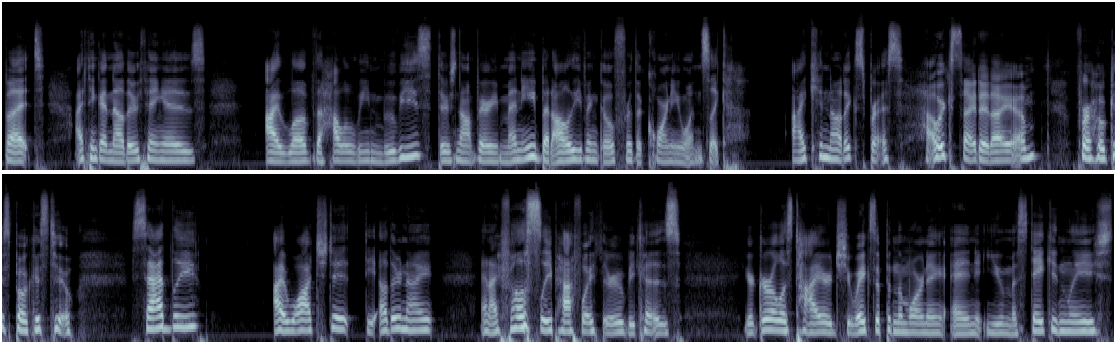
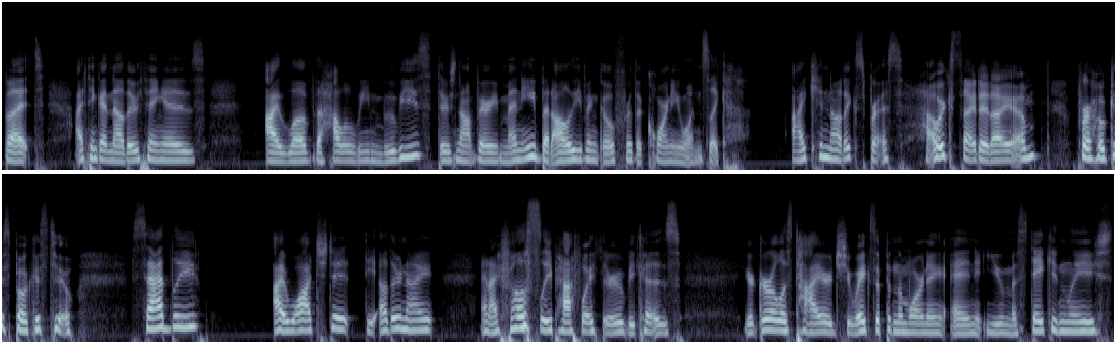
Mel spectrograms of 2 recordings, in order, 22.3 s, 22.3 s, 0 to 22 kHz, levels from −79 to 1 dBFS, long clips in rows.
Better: first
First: none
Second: muffled; slightly; fading above 3 kHz

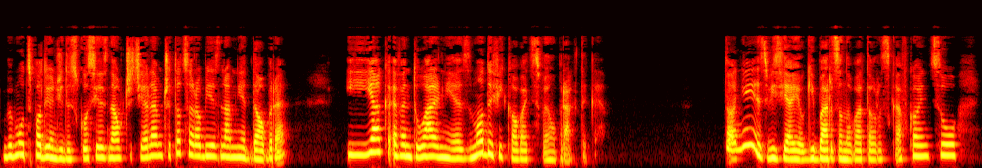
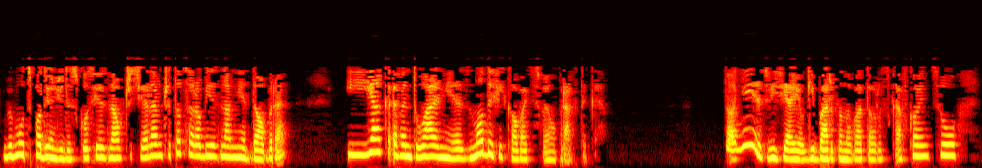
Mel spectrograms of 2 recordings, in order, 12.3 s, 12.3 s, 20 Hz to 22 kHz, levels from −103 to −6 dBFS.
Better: first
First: garbled, watery; slightly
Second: garbled, watery; badly

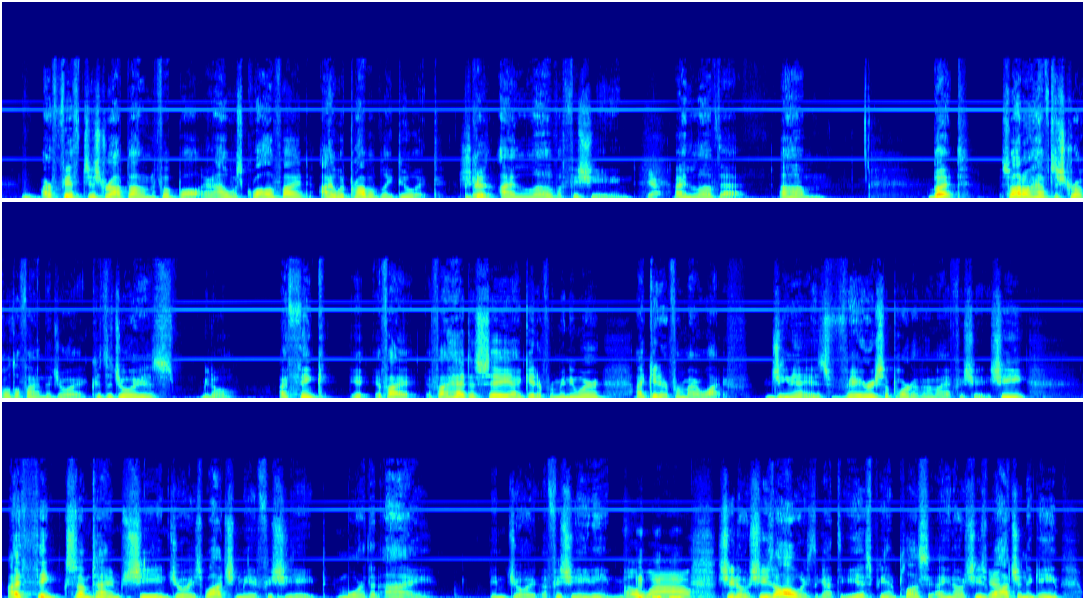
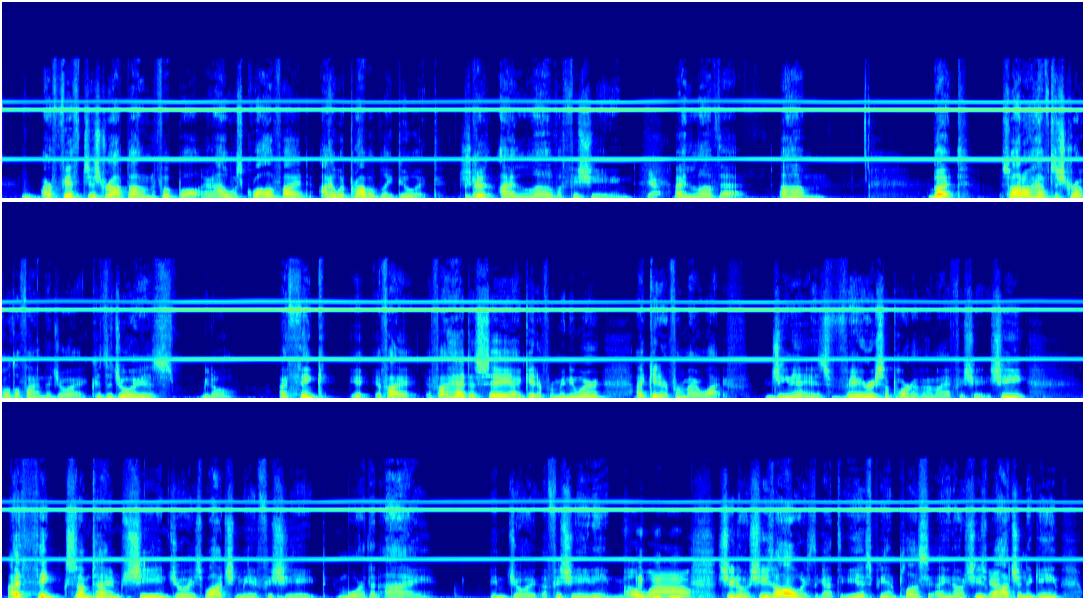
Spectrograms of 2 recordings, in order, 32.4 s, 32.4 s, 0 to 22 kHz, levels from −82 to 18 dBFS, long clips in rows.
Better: first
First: high-pitched whine; faint; throughout; 10 kHz, 25 dB below the speech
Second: high-pitched whine; loud; throughout; 10 kHz, 6 dB below the speech

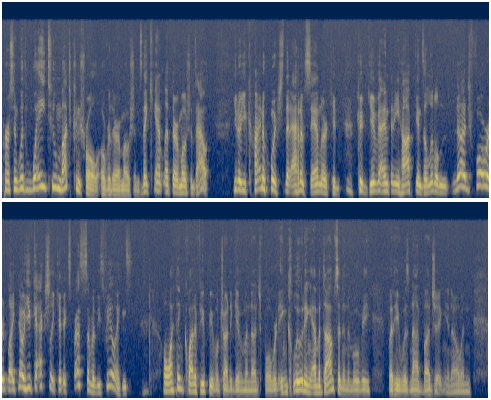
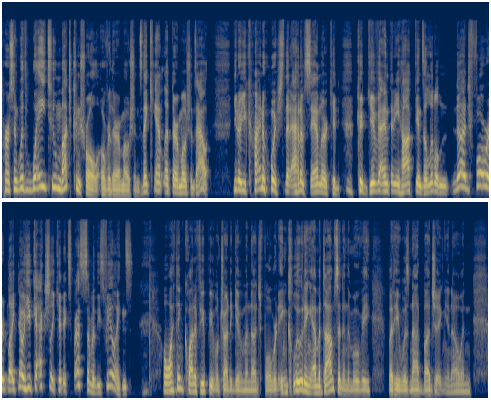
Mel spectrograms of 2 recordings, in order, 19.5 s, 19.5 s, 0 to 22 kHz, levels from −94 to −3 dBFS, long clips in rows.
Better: second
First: hiss; faint; throughout; 20 dB below the speech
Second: none

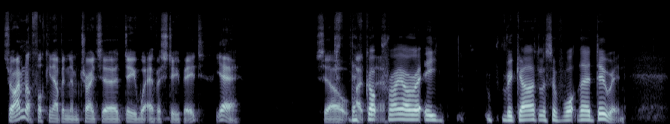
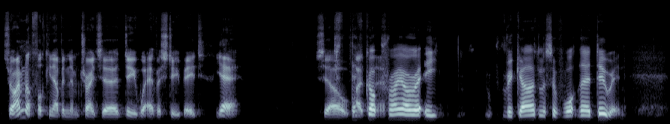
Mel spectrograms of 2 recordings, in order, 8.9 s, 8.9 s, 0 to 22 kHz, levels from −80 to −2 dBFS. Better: first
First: none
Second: thin; somewhat; fading below 300 Hz

